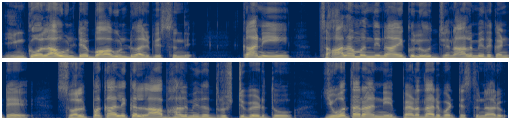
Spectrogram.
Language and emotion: Telugu, disgusted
